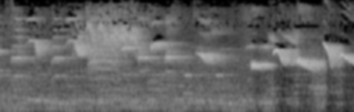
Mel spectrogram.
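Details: Green-winged saltator singing over a cluttered mix of other chirps, with clear loud downslurred whistles standing out during the final seconds.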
